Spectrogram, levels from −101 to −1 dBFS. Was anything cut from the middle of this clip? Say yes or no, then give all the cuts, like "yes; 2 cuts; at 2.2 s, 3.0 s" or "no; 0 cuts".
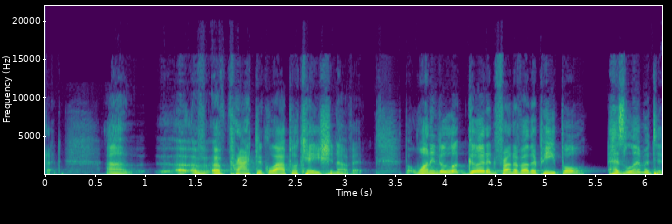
no; 0 cuts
